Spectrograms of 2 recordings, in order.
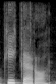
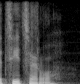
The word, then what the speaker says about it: Cicero: Antiikaja hääldus C-tähel oli kõikel K, seega Kikero, mitte Cicero, Kaiser, mitte Caesar.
